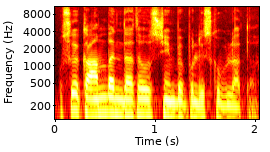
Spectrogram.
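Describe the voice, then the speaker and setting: A man's voice: mid-range voice, a little mellow, no echo. A man interviewing a guest, asking short, probing follow-up questions.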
